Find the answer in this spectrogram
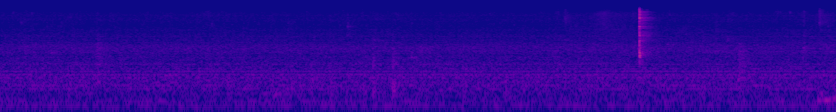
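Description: Steady low room hum, with a couple of faint taps and one sharp click about six seconds in, as of a small object being handled.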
